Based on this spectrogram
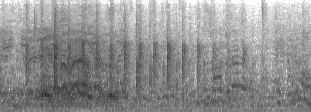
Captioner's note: audience members cheering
